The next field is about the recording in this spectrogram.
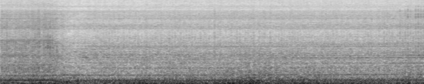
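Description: Twin idles with a low, uneven lumpy beat; some knocking may sit in the rumble, cause can't be pinned by ear.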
